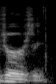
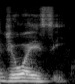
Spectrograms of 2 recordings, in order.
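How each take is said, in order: First: The word is said in a plain, natural local accent. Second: The word is said in an exaggerated, stereotyped accent. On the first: This is how locals actually say it. The speaker calls it right. "We say Jersey" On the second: This is how outsiders imagine locals say it. The speaker calls it wrong. "I don't say Jersey"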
